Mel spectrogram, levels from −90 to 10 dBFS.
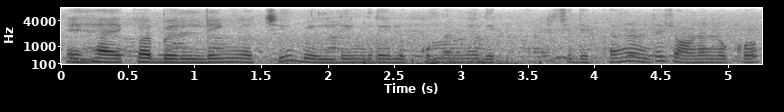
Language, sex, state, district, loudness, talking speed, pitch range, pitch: Odia, female, Odisha, Khordha, -17 LUFS, 150 wpm, 170-190 Hz, 180 Hz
